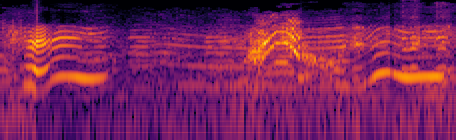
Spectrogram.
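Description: Young women's high-pitched excited squeals and laughter, with one sharp rising-and-falling squeal about halfway through.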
